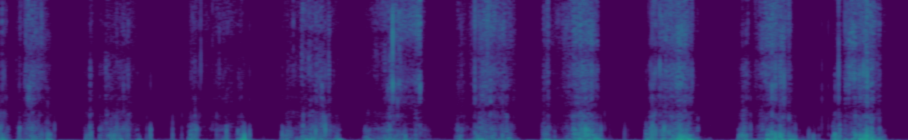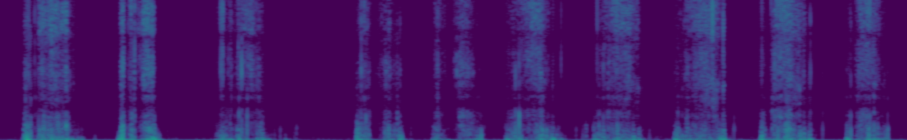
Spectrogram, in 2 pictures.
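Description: A large blue-bristled paintbrush brushes and scrapes clear cling film wrapped over a microphone grille. It makes repeated crinkling, swishing strokes at roughly two per second in a loose, uneven rhythm. Each stroke carries a heavy low thump and rumble under bright, airy crackle.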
